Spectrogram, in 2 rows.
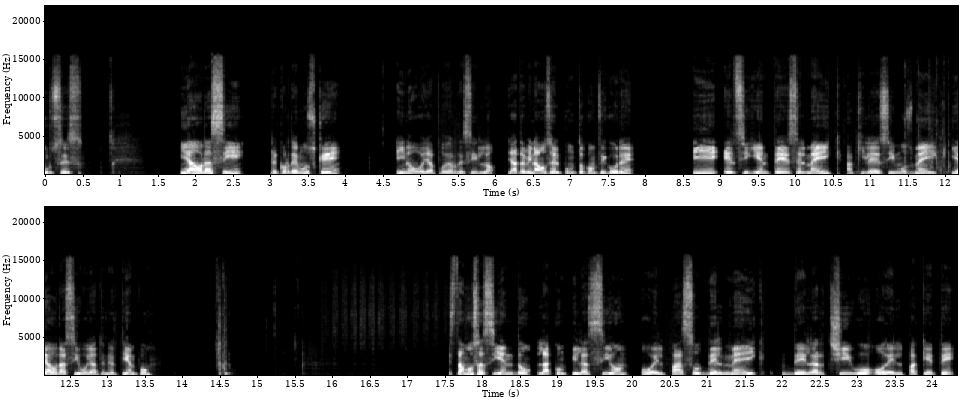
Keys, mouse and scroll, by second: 4.5-4.9 scroll down 2, 5.7-6.7 scroll down 5, 7.1-9.8 scroll down 4, 10.4 click, 11.1-12.4 typing, 14.4 Return.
